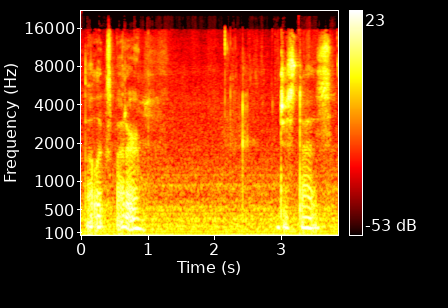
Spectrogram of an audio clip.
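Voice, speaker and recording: A soft-spoken, sometimes whispery woman chatting casually on an ASMR painting livestream, musing aloud in an unhurried way. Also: on the low side, steady tone, gravelly, background noise.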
